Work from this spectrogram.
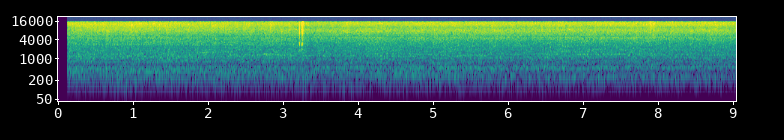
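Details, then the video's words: Honey bees back at work after a day of rain and rest on a farm in Italy; a steady, dense hum of many bees forms a continuous buzzing bed with no breaks. "Api a lavoro dopo la pioggia"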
